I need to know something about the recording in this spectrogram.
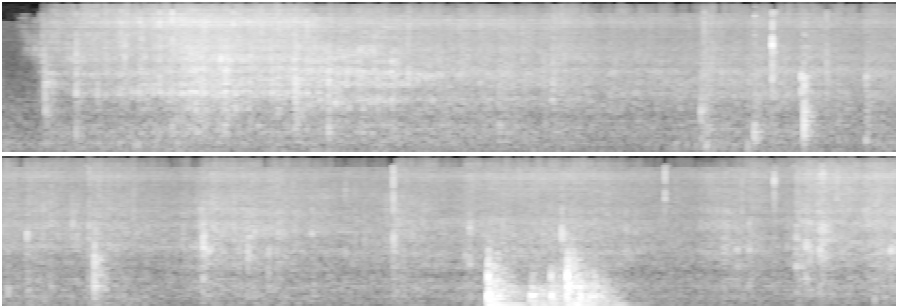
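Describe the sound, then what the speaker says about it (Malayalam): Oyster mushrooms fry in ghee with caramelised sugar, giving a steady hiss and sizzle. A spoon stirs and scrapes the pan with scattered light clicks and taps, and one louder scrape comes near the end. "അത് കൂണ് നെയ്യിൽ കിടന്ന് നല്ലതായിട്ട് മൂത്ത് വരണം."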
